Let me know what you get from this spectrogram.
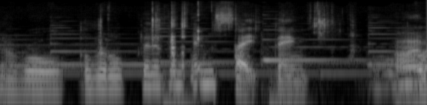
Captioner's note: dice clattering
